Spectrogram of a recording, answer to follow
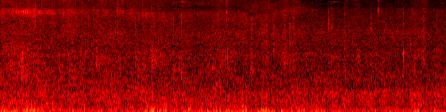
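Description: Wind buffeting a phone microphone with an uneven low rumble, over the steady hiss of ocean surf.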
